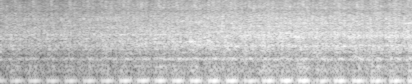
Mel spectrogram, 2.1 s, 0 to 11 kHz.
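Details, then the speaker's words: Kawasaki Ninja 500R parallel twin, warmed up, idling with gauges damped: lumpy, uneven pulse that rises and falls steadily; carburettors somewhat out of sync, before adjustment. "I have these crunched down so there's just a tad bit of movement, and I can see that they're definitely out of whack. Not a ton, but they're out of whack."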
